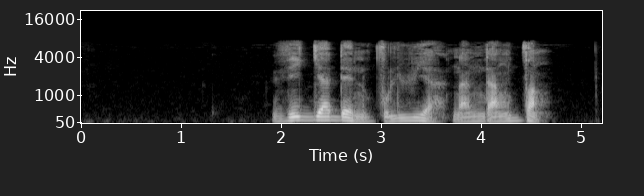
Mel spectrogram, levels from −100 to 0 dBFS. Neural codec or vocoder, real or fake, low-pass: none; real; 7.2 kHz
